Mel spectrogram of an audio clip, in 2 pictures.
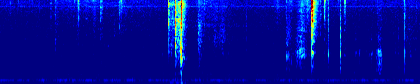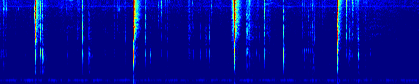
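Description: Flush side cutters snipping the excess component leads off the back of a soldered circuit board: five sharp clicks about a second apart in the second half. They follow a brief knock and rustle as the board is handled, over a steady low hum.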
